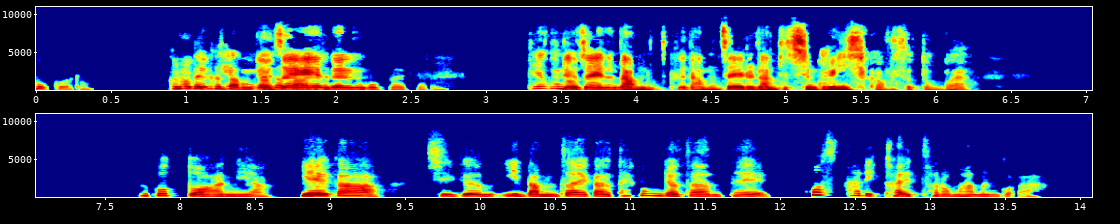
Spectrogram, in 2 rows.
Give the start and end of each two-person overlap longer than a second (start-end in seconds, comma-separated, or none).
0.9-2.2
